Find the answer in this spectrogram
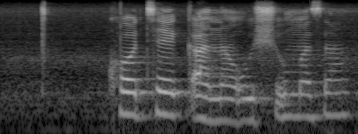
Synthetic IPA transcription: kʰɔtʰɛkʼanauʃumasa

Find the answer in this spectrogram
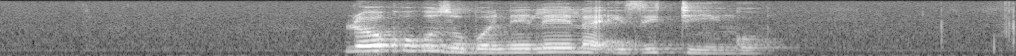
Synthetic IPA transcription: lokʰuk̬uzɔɓɔnɛlɛlaʔizid̥ʱiːŋʱɔ

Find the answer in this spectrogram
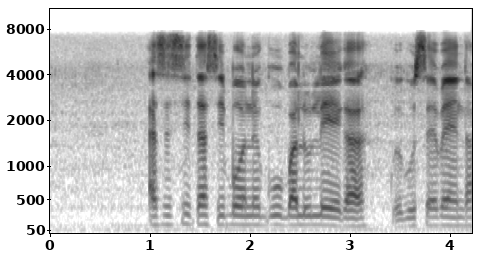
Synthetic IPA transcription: a̰s̬isitʼasiɓɔnɛk̬uɓalulɛk̬a | k̬wek̬usɛɓɛːntʼa

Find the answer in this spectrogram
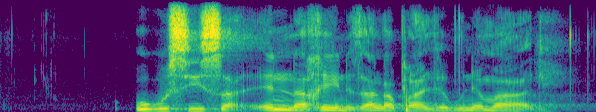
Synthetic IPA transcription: uk̬usisa̰ɛːnaxenizaŋapʰand͡ɮʱɛk̬unɛmaːli

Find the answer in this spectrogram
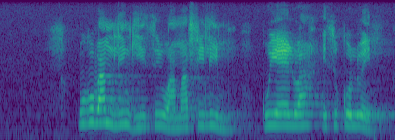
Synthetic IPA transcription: uk̬uɓam̩liŋisiwamafilimuk̬ujɛlwaesik̬ɔlweːni

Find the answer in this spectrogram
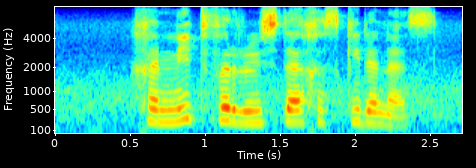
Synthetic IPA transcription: χənitfərːʉstəχəskidənəs

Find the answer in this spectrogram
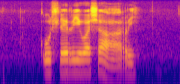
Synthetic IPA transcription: k̬ʼuɬeriwaʃaɦaːri

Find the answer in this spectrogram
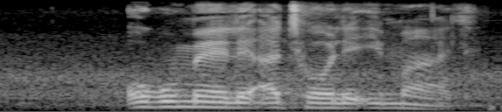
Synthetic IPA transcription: ok̬umɛlɛʔatʰɔlɛʔimaːli

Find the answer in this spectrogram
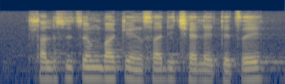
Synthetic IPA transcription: ɬalʊsit͡sʼeŋ̩bakʼeŋ̩sadit͡ʃʰɛlɛtʼɛt͡sʼe

